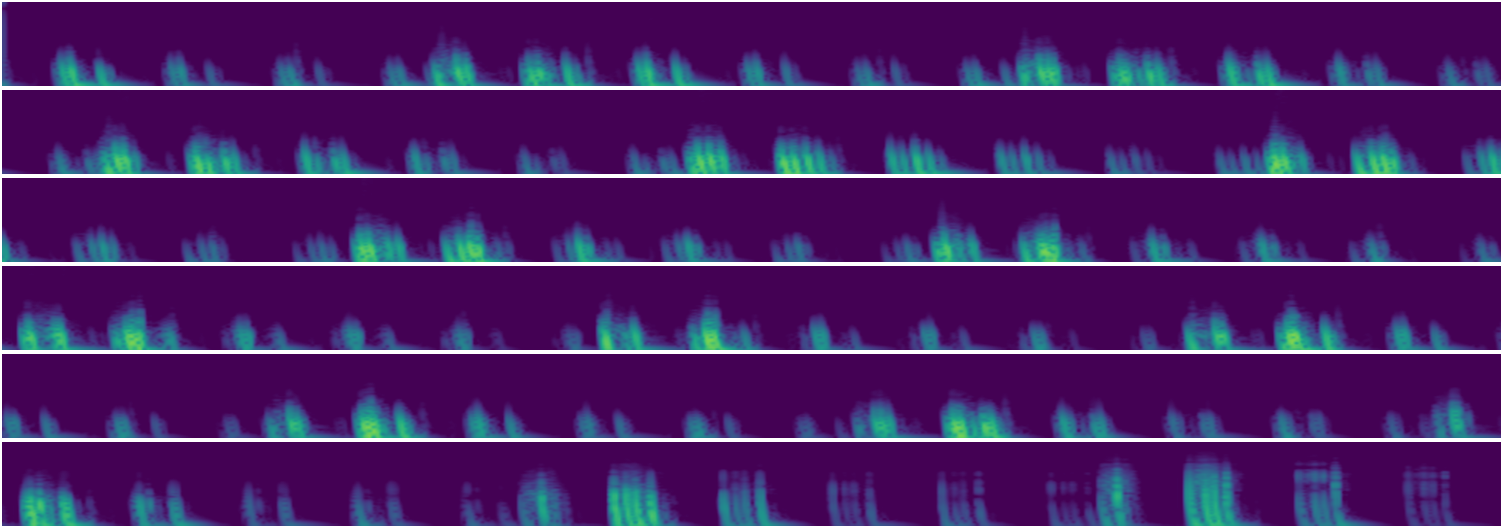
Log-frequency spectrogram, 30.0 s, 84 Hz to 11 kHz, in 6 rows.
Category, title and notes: Instrument samples > Synths / Electronic
D# Bass 82bpm
Hello, I synthesize these sounds in ableton. Use it.
bass, electro, electronic, loop, synth, techno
